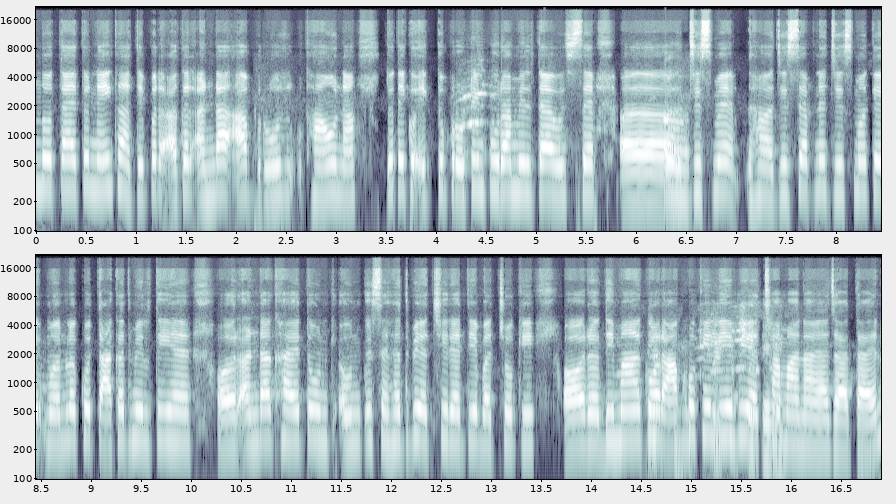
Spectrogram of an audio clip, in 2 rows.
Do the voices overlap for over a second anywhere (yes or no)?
yes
